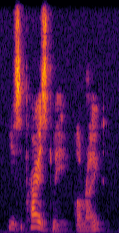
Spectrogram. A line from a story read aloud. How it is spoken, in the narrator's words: admits quietly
